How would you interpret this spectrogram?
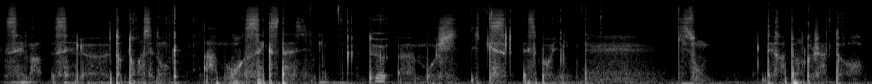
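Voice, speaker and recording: A young man whispering a casual, self-mocking countdown of his favourite songs for his channel. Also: slow pace. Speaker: channel host. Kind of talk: whispered ASMR music countdown.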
